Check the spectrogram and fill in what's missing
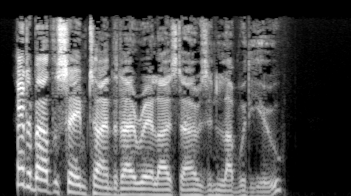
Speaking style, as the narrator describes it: laughed back

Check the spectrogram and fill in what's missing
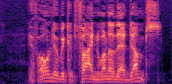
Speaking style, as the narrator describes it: Laren muttered

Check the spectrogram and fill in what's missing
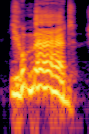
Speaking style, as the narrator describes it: she laughed breathlessly

